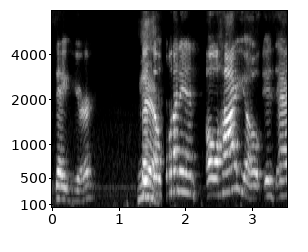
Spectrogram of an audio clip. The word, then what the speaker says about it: Xavier: You don't pronounce the X.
